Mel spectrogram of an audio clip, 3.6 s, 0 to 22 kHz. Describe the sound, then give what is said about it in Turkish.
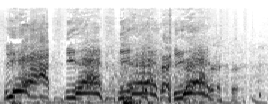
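A voice imitates the exaggerated heavy panting of someone who has climbed ten flights of stairs, loud, in several strained, groaning bursts with short gaps between them, trailing off softer at the end. “Abicim ben 10 tane merdiven çıkınca bak böyle soluyorum.”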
